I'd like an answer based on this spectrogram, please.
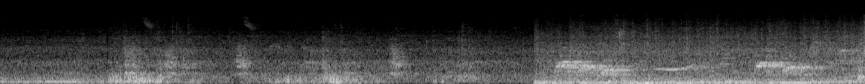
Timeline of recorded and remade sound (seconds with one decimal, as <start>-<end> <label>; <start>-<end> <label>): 0.0-8.7 recorded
